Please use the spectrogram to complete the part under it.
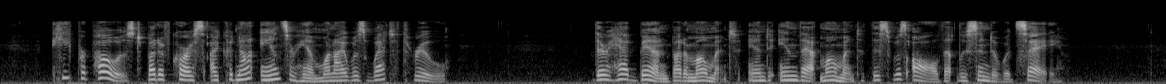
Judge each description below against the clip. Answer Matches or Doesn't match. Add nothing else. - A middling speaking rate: Matches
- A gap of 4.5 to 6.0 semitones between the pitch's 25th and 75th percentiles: Matches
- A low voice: Doesn't match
